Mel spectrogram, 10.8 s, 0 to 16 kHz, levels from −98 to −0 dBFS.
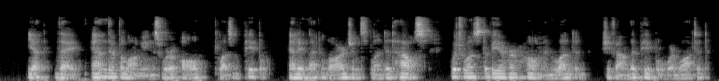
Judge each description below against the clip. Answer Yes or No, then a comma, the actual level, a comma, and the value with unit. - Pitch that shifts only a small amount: Yes, narrow, 2.1 semitones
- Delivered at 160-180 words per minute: Yes, average, 165 wpm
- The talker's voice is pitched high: No, low, 115 Hz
